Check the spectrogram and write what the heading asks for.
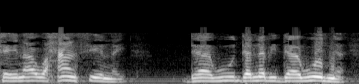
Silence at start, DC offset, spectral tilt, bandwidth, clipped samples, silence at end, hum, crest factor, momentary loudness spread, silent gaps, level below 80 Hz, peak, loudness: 0 s; under 0.1%; -10 dB/octave; 6 kHz; 1%; 0.15 s; 50 Hz at -35 dBFS; 10 dB; 7 LU; none; -46 dBFS; 0 dBFS; -10 LUFS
